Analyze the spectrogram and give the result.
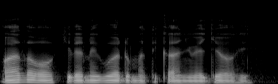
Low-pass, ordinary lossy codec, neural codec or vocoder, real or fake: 10.8 kHz; none; none; real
